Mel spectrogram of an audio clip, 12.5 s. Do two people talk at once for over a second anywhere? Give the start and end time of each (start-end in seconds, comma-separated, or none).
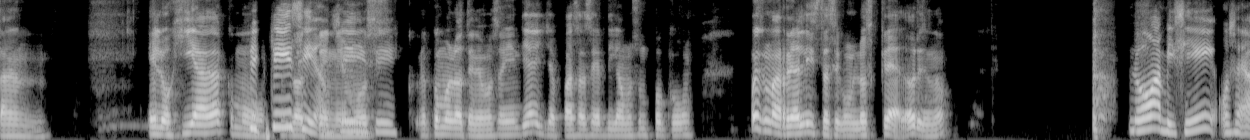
2.5-3.9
